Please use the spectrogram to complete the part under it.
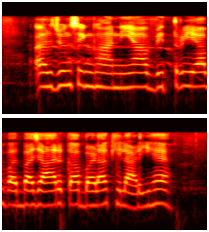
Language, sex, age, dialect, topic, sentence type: Hindi, female, 18-24, Hindustani Malvi Khadi Boli, banking, statement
